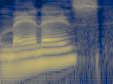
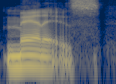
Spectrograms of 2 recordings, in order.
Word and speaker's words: mayonnaise: It's split so evenly between a 3-syllable mayonnaise, and a 2-syllable mayonnaise.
